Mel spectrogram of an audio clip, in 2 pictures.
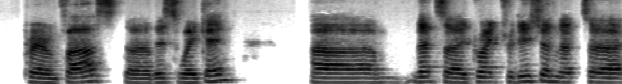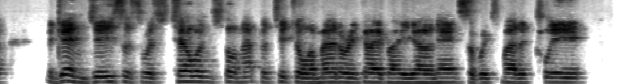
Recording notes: Talk 2 from the Wednesday United zoom meeting on 17 November 2021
